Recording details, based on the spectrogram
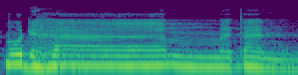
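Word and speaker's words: مدهامتان: Namanya surga Mudhammatan. Bacanya juga harus panjang karena dia rimbun banget. Sehingga bacanya Mudhammatan.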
